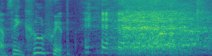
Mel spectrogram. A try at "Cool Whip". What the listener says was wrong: You're putting a lot of emphasis on the H.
